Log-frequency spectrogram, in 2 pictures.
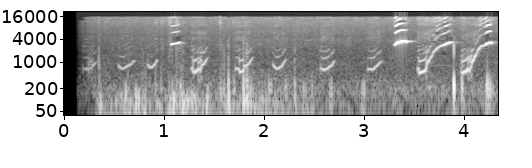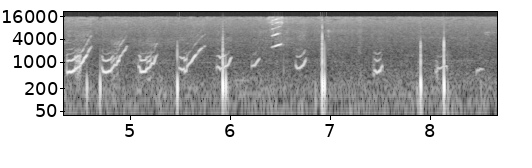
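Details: Four-week-old guinea pig baby named Mini-Maus, standing on a lawn outdoors for the first time, squeaks loudly and repeatedly: short rising whistled squeaks, some long sweeping upward wheeks, with rustling and soft tapping in the grass.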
